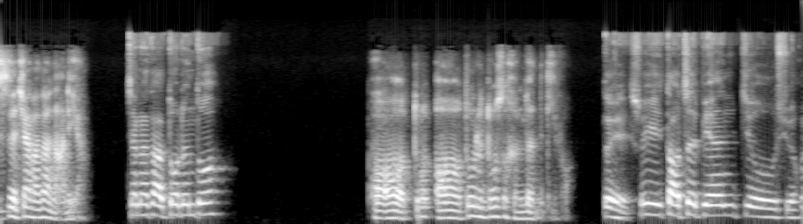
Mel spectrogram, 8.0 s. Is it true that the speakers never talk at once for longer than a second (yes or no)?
yes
